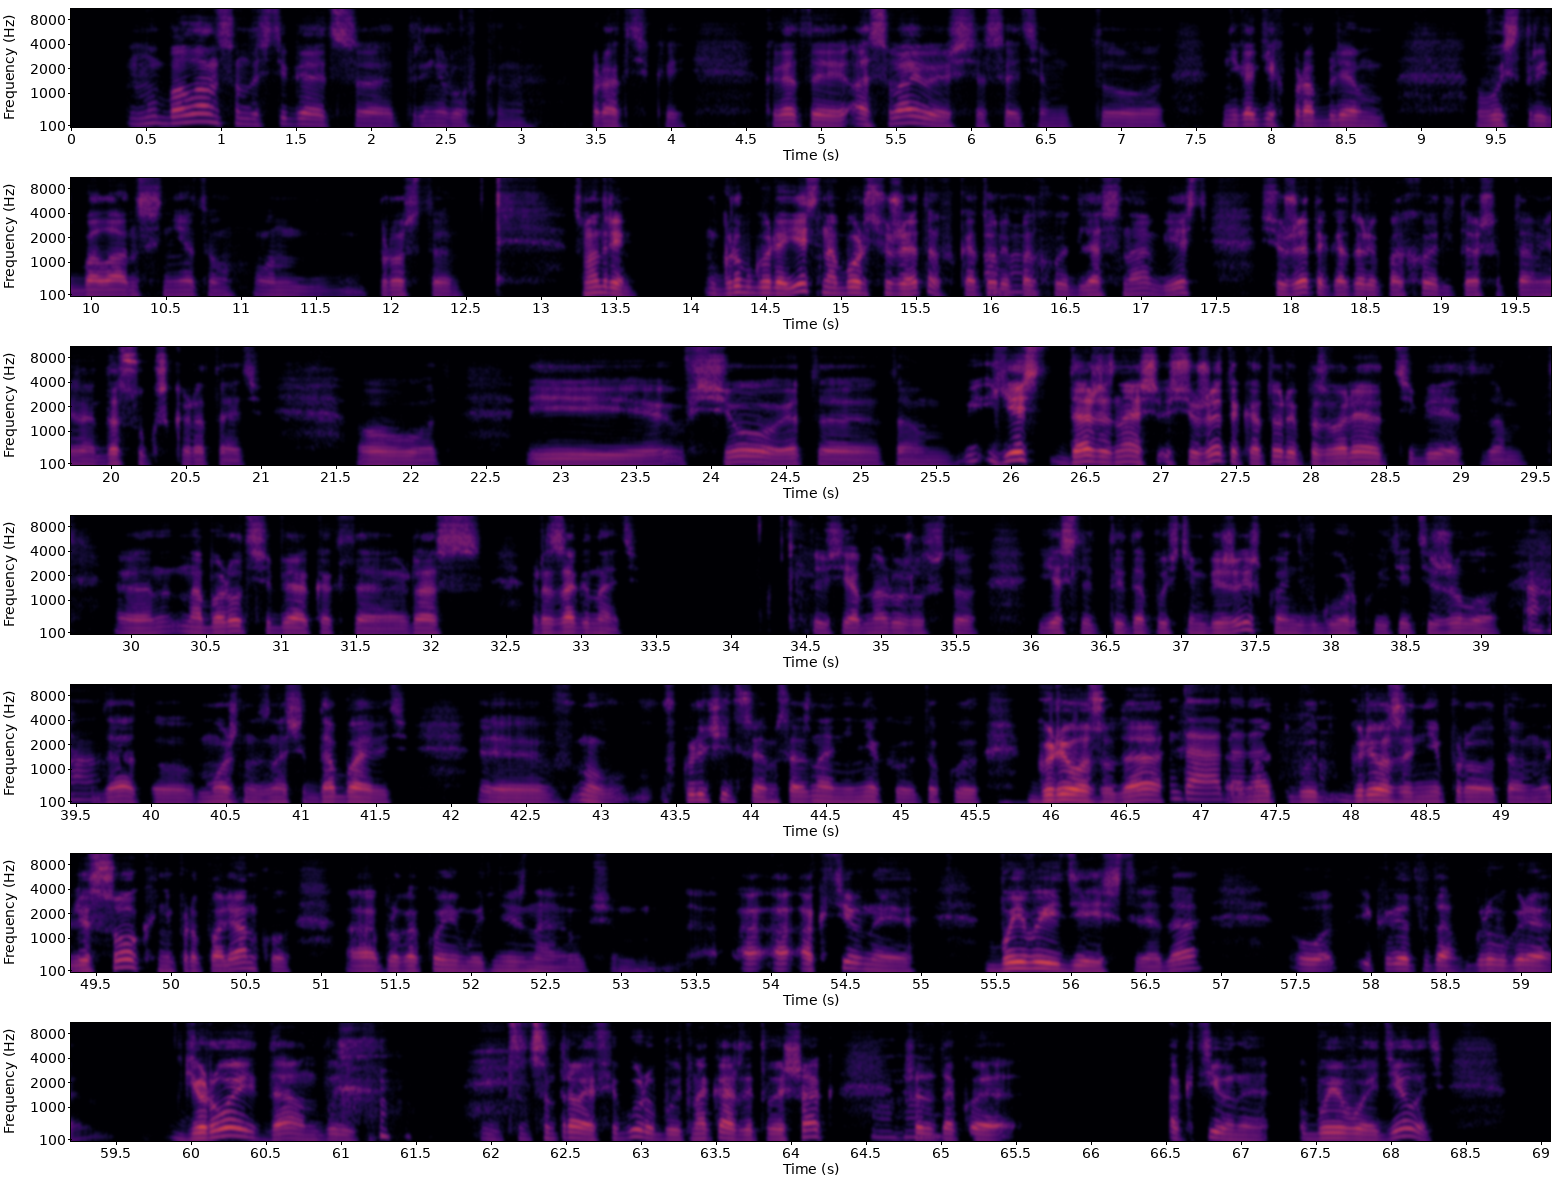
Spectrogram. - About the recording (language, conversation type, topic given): Russian, podcast, Какие напитки помогают или мешают тебе спать?
- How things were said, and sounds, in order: other background noise; swallow; chuckle; chuckle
